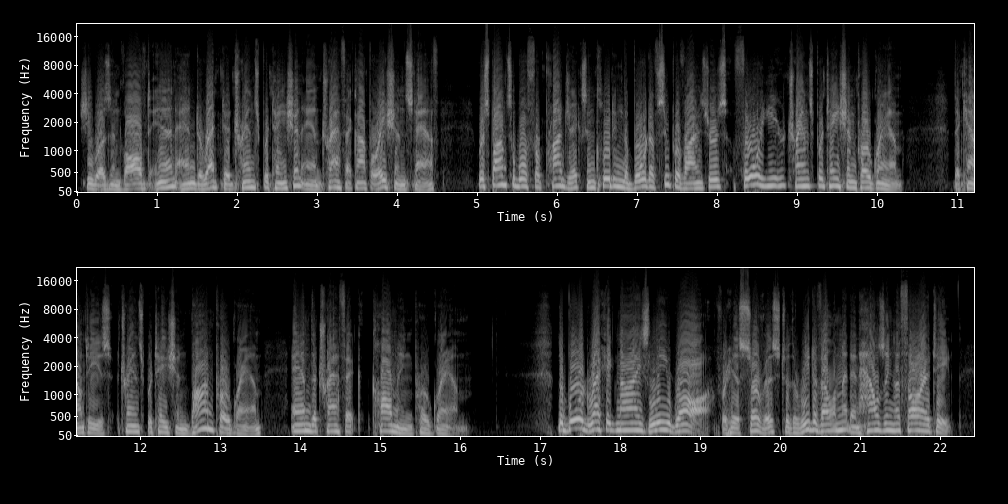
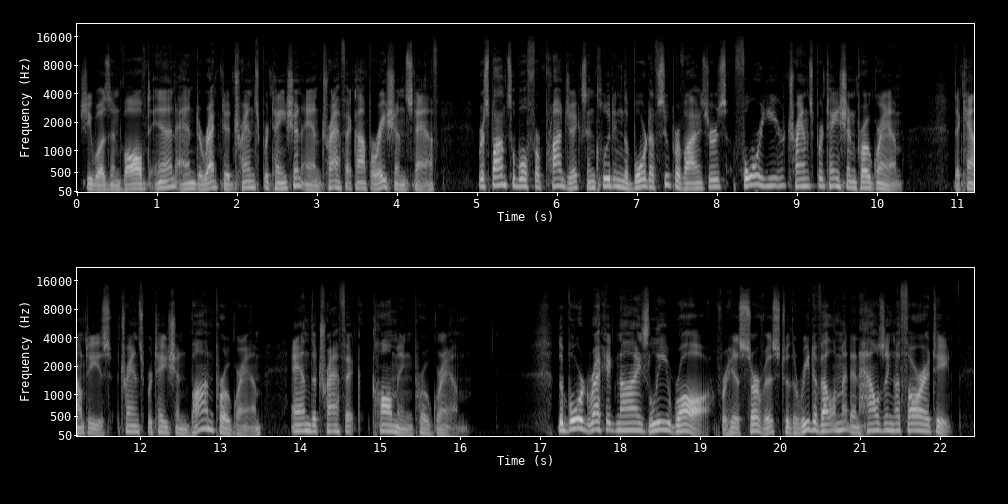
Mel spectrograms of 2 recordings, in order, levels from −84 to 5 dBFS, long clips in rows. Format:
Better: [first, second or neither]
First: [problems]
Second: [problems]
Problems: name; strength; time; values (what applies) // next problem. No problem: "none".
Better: second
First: distortion; heavy; 16% of the sound clipped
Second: none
